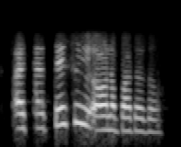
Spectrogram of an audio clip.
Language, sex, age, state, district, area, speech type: Santali, female, 18-30, West Bengal, Purulia, rural, conversation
